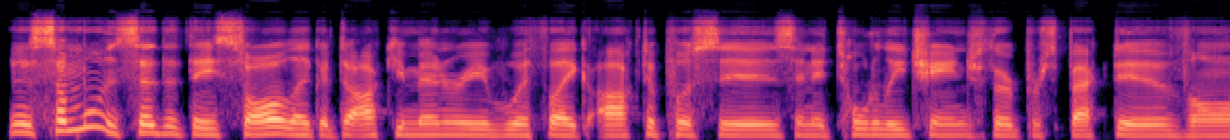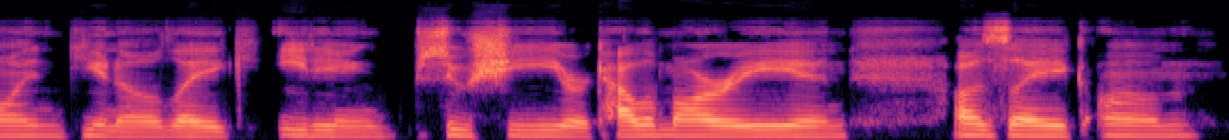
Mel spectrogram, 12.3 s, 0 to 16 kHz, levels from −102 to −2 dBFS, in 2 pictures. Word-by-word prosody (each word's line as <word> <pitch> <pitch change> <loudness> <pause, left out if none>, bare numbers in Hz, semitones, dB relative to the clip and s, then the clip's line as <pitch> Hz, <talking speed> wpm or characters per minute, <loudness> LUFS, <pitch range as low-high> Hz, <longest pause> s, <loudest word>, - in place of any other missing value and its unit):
No, 220 0 +2
someone 280 +11 +4
said 215 -3 +4
that 190 -4 -6
they 170 -2 +3
saw, 165 +3 +5
like, 160 -3 0
a - - -1
documentary 155 0 -1
with, 150 -1 -4
like, 150 -3 +1
octopuses, 145 -1 0
and 150 - -5
it 135 -2 -6
totally 155 0 -3
changed 145 -1 0
their 150 -2 -2
perspective 140 0 -2
on, 135 0 -4
you 145 -2 -3
know, 125 0 -4
like, 125 -2 -3 0.2
eating 135 -4 -5
sushi 140 -2 +3
or 130 -2 -2
calamari. 135 0 +1
And 130 +2 -11 0.5
I 155 - +3
was, 145 -3 +2
like, 140 -2 +2
um, 140 -1 -6
145 Hz, 150 wpm, -25 LUFS, 135-155 Hz, 0.5 s, saw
